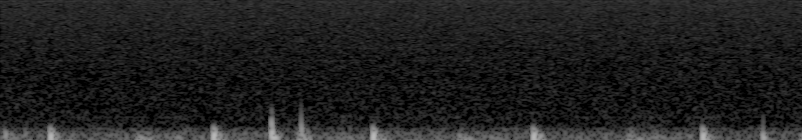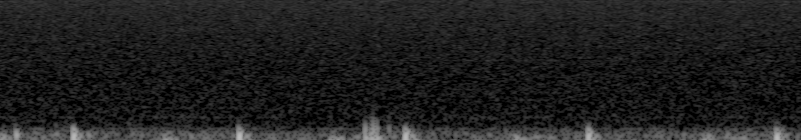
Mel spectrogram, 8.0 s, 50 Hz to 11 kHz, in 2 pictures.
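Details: Heartbeat of a female: steady, regular low lub-dub thumps at about 70 beats a minute, with paired beats clearly heard.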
